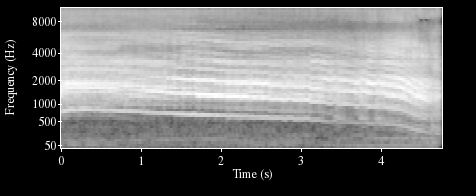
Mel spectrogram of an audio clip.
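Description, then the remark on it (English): A woman lets out one long, loud, unbroken scream that holds a piercing high pitch and slowly sinks lower over nearly five seconds, alone, with no talking. “The insane woman started screaming like a mental patient.”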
